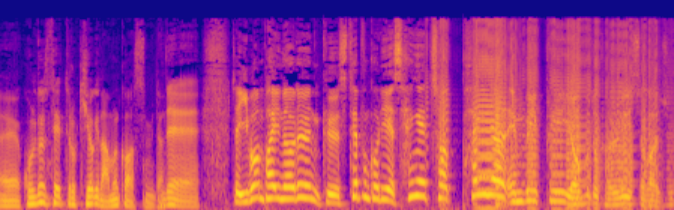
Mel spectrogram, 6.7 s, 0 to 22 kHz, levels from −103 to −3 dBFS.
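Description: De-emphasis applied wrongly, 0.0 to 2.53 s: an unneeded treble cut slopes the response down about 8 dB at 10 kHz, leaving the speech dull and muffled. Buffer tearing, 4.25 to 6.75 s: writer and reader collide each period, splicing in roughly a tenth of audio from about 10 ms earlier. The result is a 345 Hz robotic buzz, which fits a 128-sample buffer.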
